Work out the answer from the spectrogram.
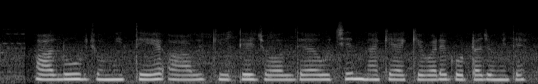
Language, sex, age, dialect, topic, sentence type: Bengali, female, 18-24, Rajbangshi, agriculture, question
